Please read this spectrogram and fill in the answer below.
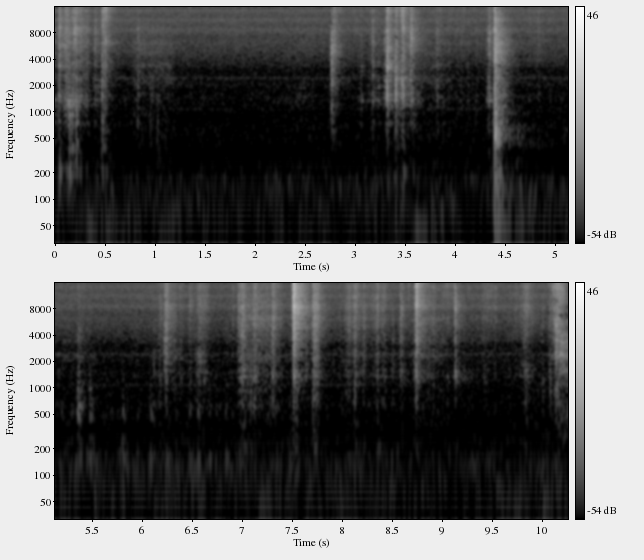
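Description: Faint, scattered clicks and rustles of fingers handling and pressing a cardstock hat brim against its glued seam; the sharpest tick comes a little past four seconds in.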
